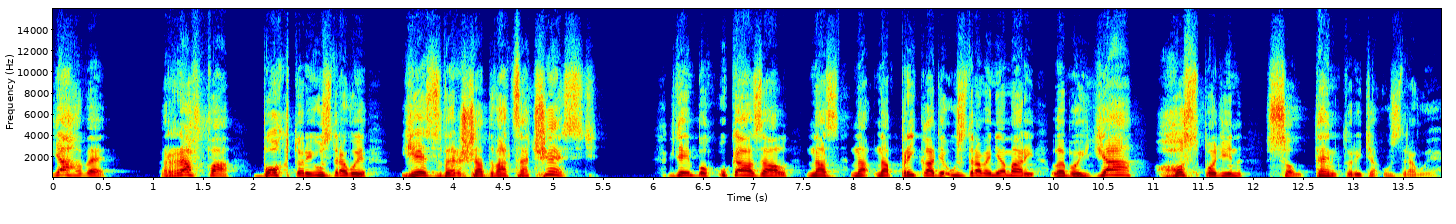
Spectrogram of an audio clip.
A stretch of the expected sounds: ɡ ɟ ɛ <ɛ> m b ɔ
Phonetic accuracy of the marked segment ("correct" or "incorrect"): incorrect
